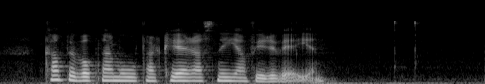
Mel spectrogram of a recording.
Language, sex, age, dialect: Faroese, female, 36-60, Norðurstreymoy/Eysturoy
